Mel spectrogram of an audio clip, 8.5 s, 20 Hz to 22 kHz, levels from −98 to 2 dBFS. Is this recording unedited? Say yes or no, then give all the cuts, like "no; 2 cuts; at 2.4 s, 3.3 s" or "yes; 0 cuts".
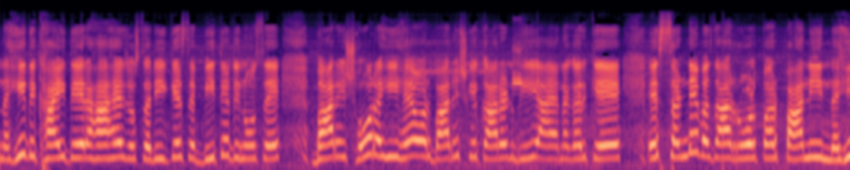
yes; 0 cuts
